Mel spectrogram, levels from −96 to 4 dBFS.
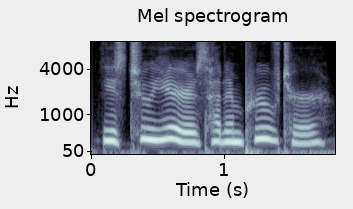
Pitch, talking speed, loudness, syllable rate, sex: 240 Hz, 195 wpm, -14 LUFS, 5.5 syllables/s, female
